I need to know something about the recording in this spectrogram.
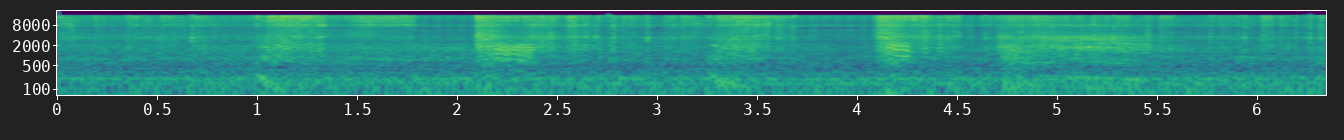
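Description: A small robot's metal legs tap and skitter.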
